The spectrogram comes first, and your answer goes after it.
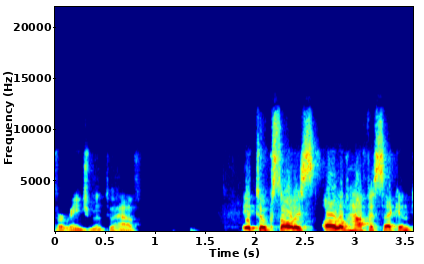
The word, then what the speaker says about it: Sollys: How do we spell Sollys's name? Is it S-O-L-A-C-E or S-O-L-I-S? S-O-L-L-Y-S, but it's pronounced like Sollys, which, you know, you can understand why, right?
